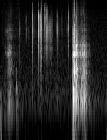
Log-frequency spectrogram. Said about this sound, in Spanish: Hemos llegado a una casilla que nos pide que lancemos los dados y cayeron en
